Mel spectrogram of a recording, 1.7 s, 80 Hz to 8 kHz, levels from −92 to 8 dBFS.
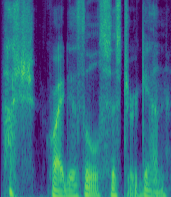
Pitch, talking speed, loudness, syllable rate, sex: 90 Hz, 210 wpm, -17 LUFS, 5.7 syllables/s, male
